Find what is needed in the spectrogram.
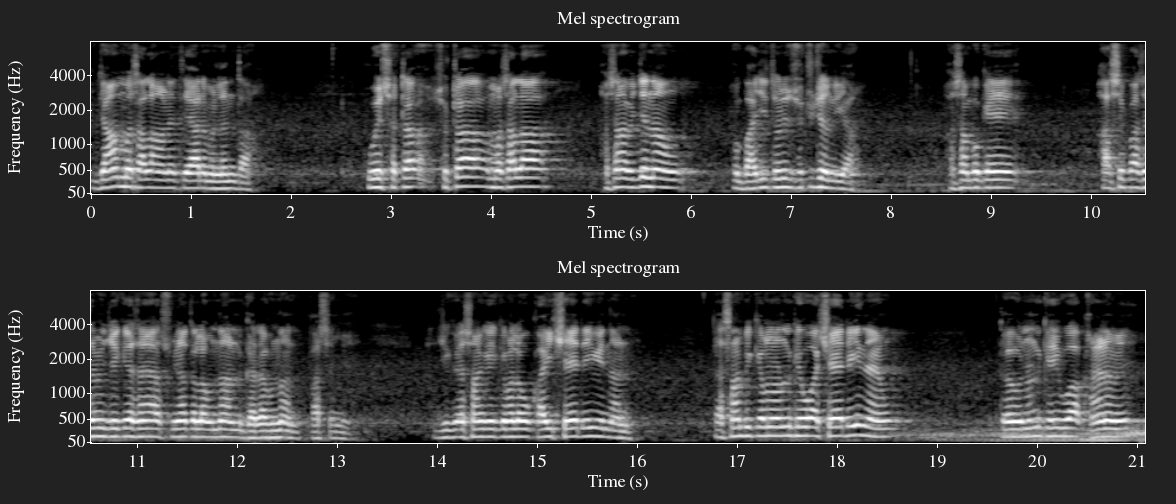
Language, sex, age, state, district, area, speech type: Sindhi, male, 60+, Gujarat, Surat, urban, spontaneous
